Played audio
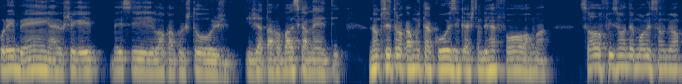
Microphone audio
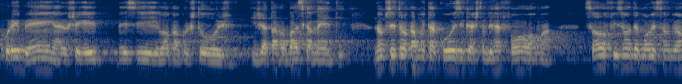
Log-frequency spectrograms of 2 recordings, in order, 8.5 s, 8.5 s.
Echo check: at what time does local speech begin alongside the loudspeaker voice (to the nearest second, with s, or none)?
none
